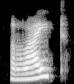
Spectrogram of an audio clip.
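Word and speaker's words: write: राइट, W silent है, लिखना।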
